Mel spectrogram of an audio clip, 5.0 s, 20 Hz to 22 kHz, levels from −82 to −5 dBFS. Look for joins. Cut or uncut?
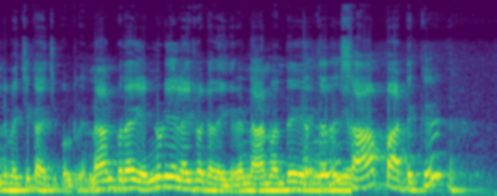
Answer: cut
